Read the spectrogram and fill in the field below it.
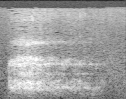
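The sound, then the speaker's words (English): A single long, airy breath during a mindful breathing exercise: a slow, deep breath in, a pause, then a slow exhale, starting abruptly and slowly trailing off over more than a second, with no talking. “And then you would take a slow, deep breath in. Pause, and then a slow exhale.”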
